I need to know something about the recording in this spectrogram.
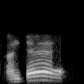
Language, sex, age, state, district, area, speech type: Telugu, male, 30-45, Andhra Pradesh, Srikakulam, urban, conversation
